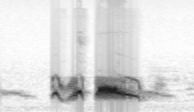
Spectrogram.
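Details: Spotted dove from Đồng Nai, Vietnam, whose calling and urging coos are used to lure wild doves. A faint trailing note leads into a double-noted coo, then a longer, steady, low coo that fades away, with nothing else audible.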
